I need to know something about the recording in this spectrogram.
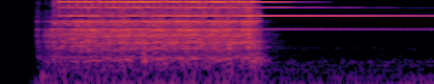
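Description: An old-style telephone bell rings loudly in one continuous, rattling burst of about two seconds, then its metallic tone hangs and fades slowly. No voices are present.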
